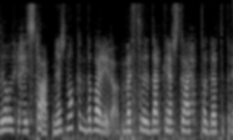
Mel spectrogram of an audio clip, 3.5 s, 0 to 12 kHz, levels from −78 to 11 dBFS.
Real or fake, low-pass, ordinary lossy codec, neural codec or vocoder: fake; 10.8 kHz; AAC, 32 kbps; codec, 16 kHz in and 24 kHz out, 0.8 kbps, FocalCodec, streaming, 65536 codes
